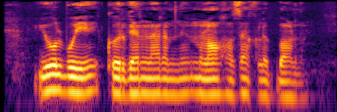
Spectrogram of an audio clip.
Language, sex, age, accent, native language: Uzbek, male, 18-24, Sirdaryo, Uzbek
